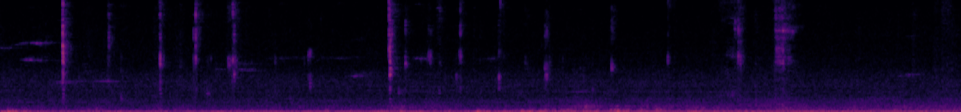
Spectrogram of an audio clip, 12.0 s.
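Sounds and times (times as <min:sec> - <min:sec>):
wet mouth clicks and smacks: 0:00.7 - 0:04.0, 0:04.8 - 0:07.0, 0:07.6 - 0:10.0.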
